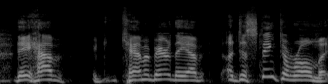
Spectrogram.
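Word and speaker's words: Camembert: Oh, or a cam bear. Did I pronounce it properly?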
